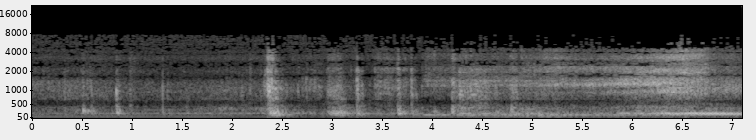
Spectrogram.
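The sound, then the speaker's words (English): A car engine idles with a low, steady hum beneath a few scattered knocks and thumps, then swells louder as the car pulls away. No one speaks. “So let's make our way on back to the car here.”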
